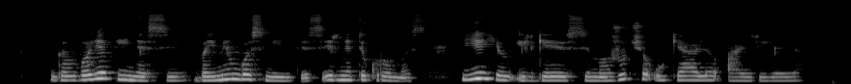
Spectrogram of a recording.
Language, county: Lithuanian, Kaunas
